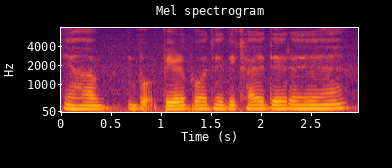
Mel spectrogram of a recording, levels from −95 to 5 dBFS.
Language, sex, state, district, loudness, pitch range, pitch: Hindi, male, Jharkhand, Ranchi, -15 LUFS, 125-135 Hz, 130 Hz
